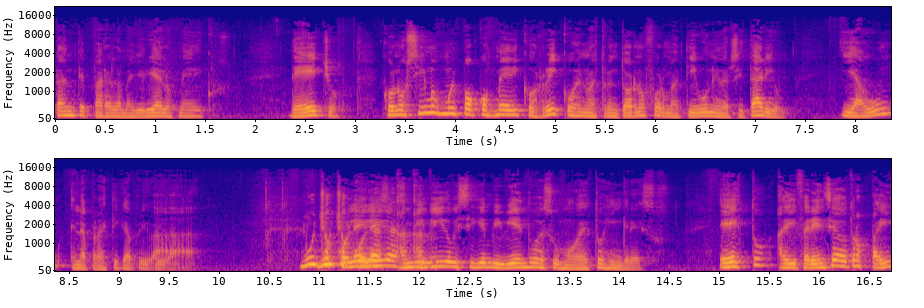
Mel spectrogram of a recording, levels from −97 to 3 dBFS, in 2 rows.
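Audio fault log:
9.35 to 12.17 s, doubled audio track: the sound abruptly splits into two identical layers, with a second full-band copy trailing around 150 ms behind at about the same loudness as the original. Every onset arrives twice in a slapback stutter, with no decay or room colour on the late copy. The doubling cuts in and out sharply at both ends, most likely because the same audio was captured a second time through a slower path and mixed back in.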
